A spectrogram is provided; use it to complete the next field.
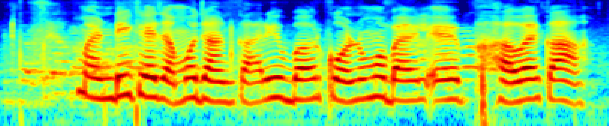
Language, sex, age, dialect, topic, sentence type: Chhattisgarhi, female, 18-24, Central, agriculture, question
